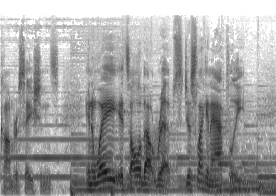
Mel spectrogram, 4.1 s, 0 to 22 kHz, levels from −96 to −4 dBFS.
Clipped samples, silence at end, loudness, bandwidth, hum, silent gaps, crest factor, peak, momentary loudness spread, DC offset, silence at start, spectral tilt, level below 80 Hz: under 0.1%; 0 s; -20 LUFS; 16 kHz; none; none; 18 dB; -2 dBFS; 12 LU; under 0.1%; 0 s; -4.5 dB/octave; -46 dBFS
